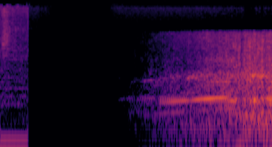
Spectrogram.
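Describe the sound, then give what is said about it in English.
After a brief burst and a moment of silence, a car engine rumbles in and swells steadily, its droning hum climbing in pitch and loudness as the vehicle accelerates; no voices. “Well, I've read the owner's manual for this car, Jack, and I'm pretty sure this rack I'm holding onto was meant to be for the luggage.”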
